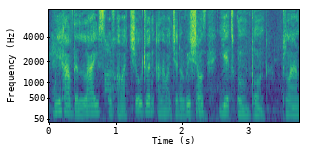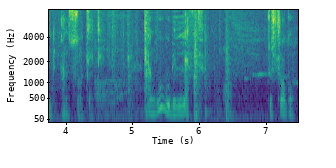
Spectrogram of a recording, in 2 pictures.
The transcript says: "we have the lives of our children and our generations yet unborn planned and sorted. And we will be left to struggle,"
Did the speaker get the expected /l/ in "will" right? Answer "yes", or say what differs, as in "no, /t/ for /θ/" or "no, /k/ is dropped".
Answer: yes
